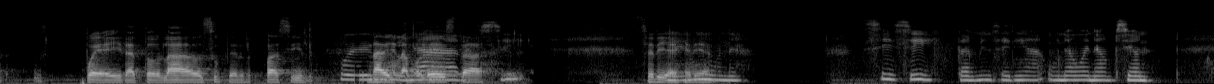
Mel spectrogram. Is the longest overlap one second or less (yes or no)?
no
